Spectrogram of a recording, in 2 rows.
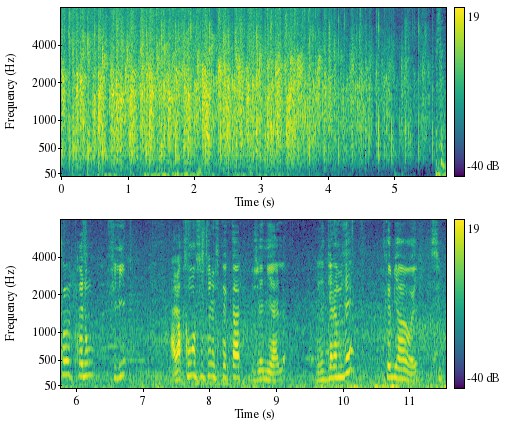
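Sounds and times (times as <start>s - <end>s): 
audience applause: 0.0s - 5.6s
speech: 5.8s - 11.5s.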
